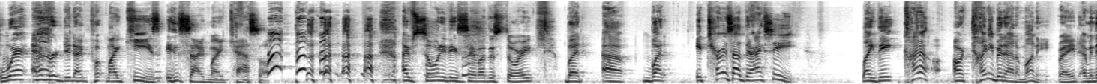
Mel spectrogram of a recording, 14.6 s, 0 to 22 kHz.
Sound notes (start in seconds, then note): 3.4 laugh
